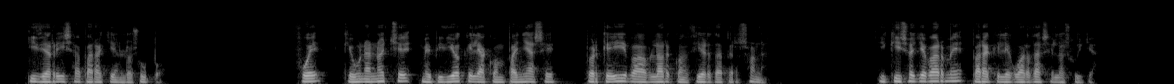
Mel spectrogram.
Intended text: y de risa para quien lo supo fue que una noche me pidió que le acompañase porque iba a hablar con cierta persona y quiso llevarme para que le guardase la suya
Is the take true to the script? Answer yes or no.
yes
